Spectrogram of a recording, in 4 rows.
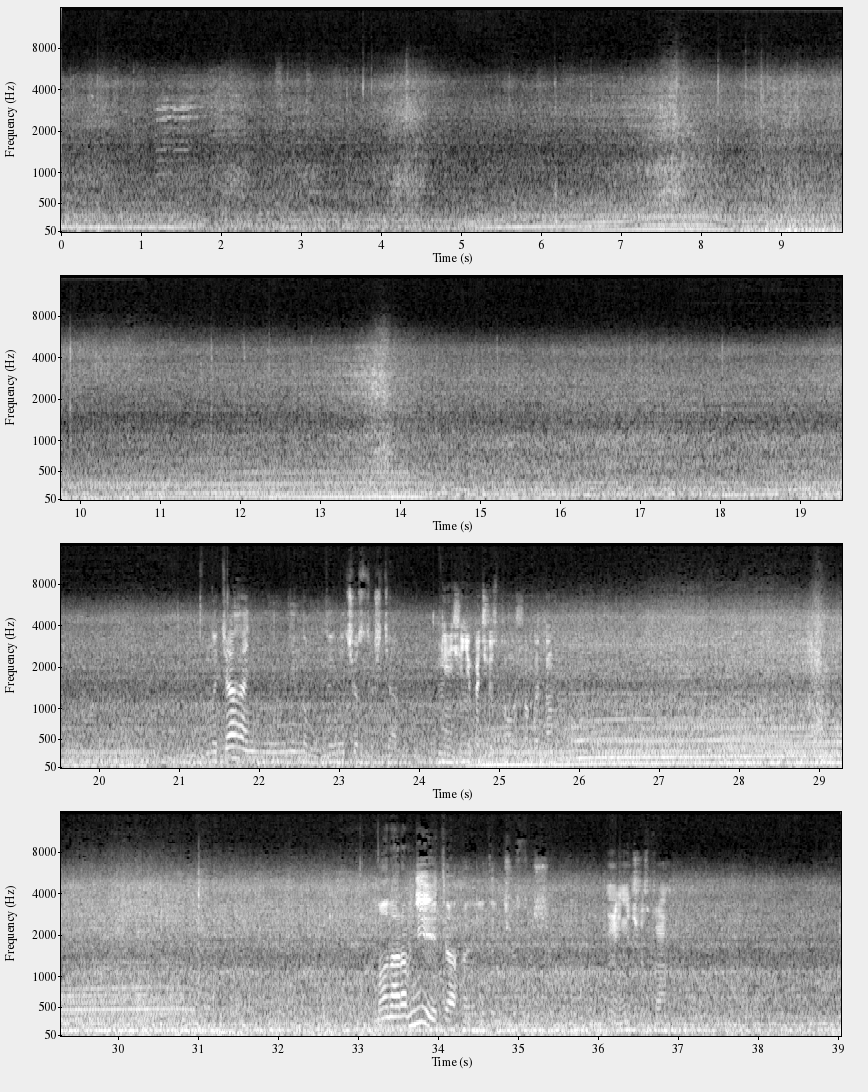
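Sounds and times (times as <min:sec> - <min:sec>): car engine accelerating through gears: 0:03.6 - 0:33.5.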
